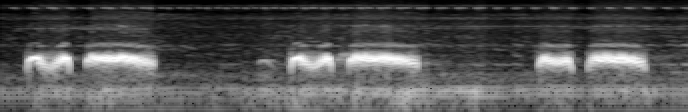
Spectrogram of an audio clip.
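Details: Cooing of a spotted dove, used to prompt a silent pet dove to call: three close repeated phrases, each a short double coo followed by a long drawn-out hollow coo, over a low hum.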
